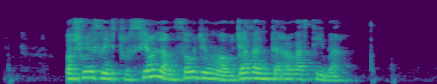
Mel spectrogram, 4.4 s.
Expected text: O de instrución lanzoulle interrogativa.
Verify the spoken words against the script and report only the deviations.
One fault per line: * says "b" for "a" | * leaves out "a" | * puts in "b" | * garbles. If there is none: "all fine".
* puts in "xuíz"
* puts in "unha ollada"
